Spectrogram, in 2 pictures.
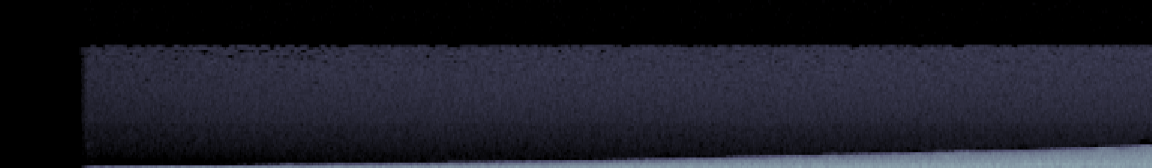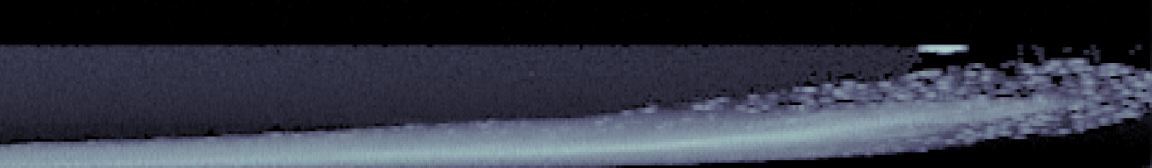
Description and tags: I took an image that represents me, and ran it through the VirtualANS. It sounds like some kind of loading sound that becomes sparkly-sounding and retro.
